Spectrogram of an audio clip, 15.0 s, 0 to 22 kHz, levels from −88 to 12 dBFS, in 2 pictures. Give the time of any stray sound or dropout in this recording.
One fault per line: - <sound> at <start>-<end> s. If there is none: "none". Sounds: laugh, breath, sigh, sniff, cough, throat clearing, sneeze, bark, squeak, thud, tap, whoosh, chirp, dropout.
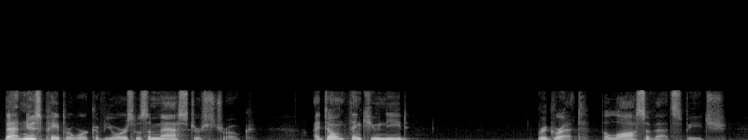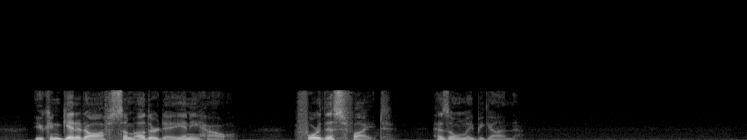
none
